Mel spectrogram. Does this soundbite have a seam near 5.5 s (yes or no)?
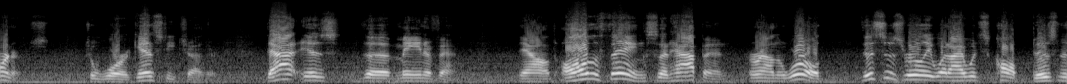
yes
